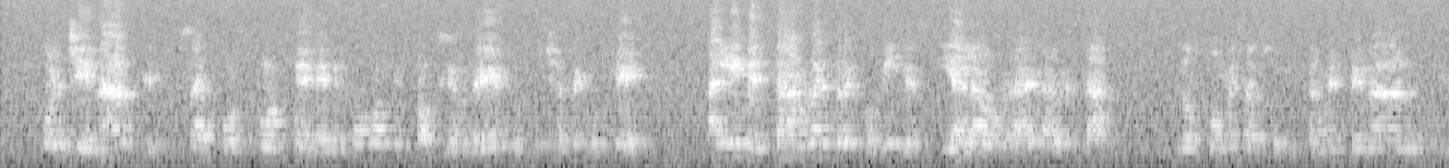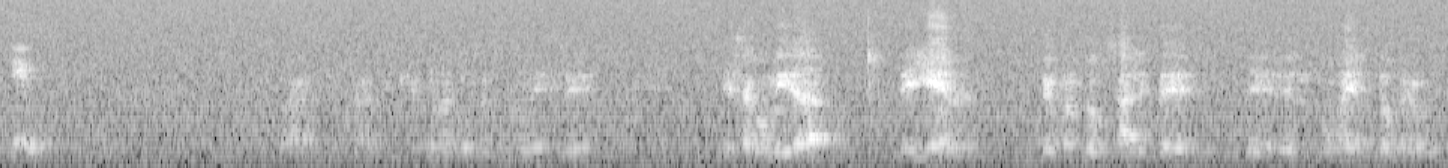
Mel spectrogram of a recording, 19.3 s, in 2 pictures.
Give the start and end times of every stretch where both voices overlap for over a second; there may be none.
none

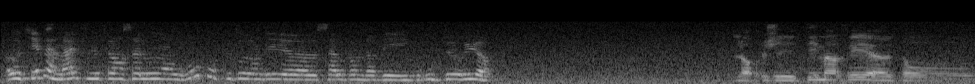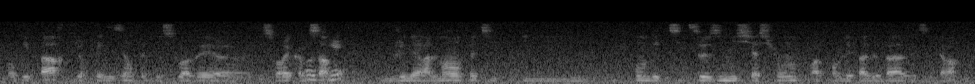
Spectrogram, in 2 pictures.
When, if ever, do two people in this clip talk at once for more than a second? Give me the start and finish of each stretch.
none

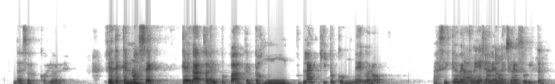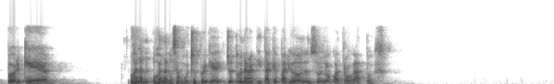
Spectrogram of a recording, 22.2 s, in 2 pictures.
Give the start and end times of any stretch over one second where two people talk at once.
9.2-10.5

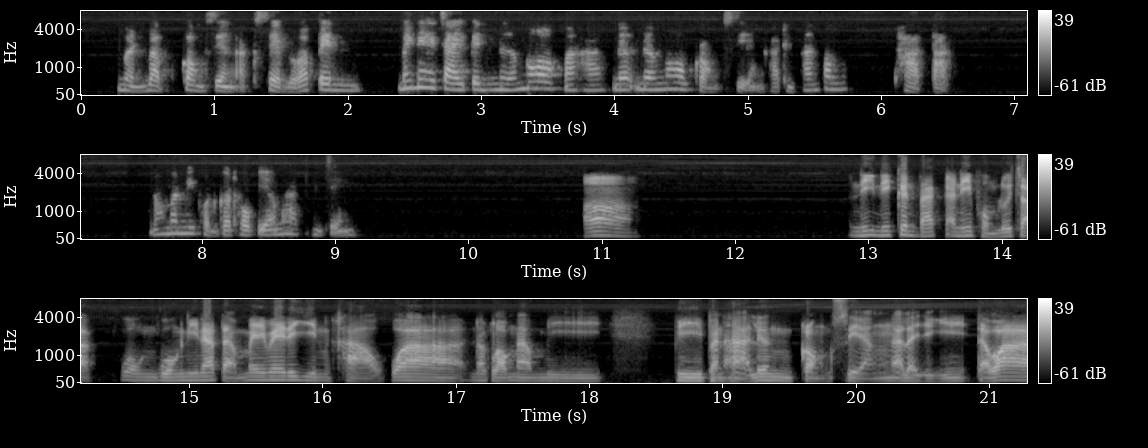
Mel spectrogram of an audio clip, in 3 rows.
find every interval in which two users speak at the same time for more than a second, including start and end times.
none

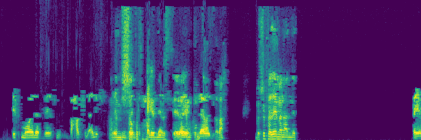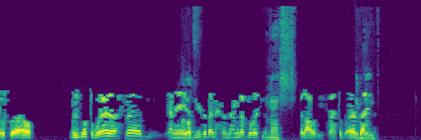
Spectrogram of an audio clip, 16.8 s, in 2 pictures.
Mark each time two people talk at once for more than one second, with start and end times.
2.2-4.2

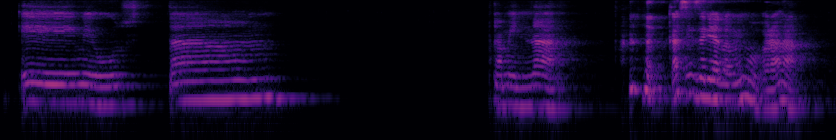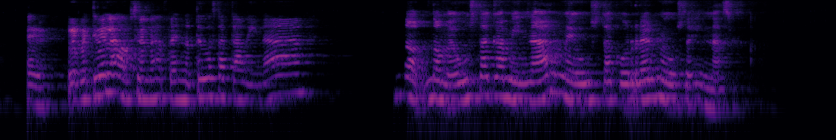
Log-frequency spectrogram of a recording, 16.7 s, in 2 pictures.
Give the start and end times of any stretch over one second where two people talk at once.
none

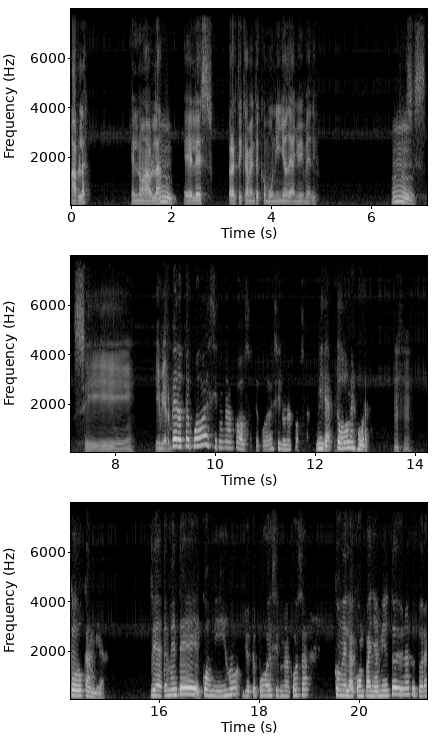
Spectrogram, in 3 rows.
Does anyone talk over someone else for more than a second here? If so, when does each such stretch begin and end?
none

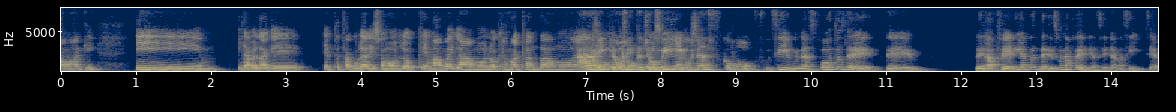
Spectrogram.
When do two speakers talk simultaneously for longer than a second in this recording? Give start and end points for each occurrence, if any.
6.9-8.7

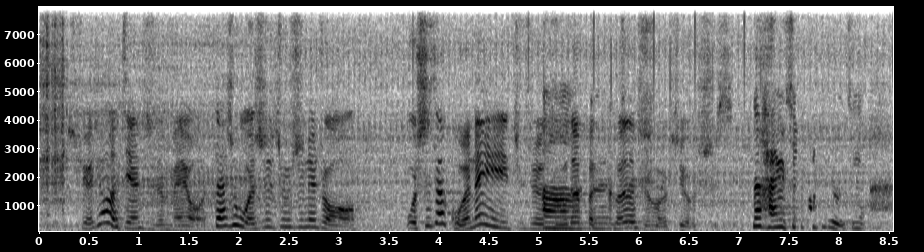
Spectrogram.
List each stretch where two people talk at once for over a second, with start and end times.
5.0-6.3

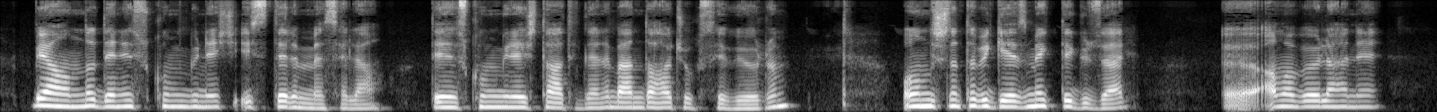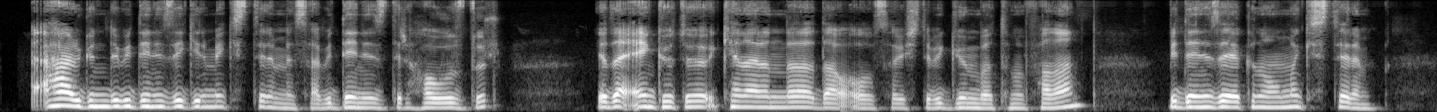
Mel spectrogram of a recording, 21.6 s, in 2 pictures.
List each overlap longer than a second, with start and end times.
none

